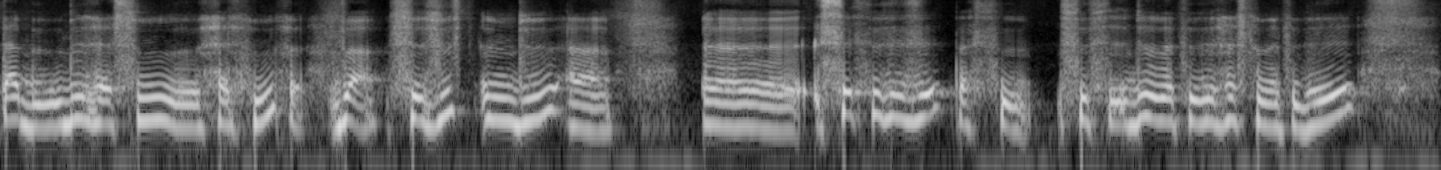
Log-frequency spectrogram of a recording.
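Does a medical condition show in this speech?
Yes: total glossectomy; base of tongue cancer, flap necrosis, ventilator via tracheostomy, temporary laryngectomy, nasogastric tube; eats everything perfectly again; voice deeper before diagnosis, incomprehensible after surgery, intensive speech therapy at CRIL, sister understood.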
